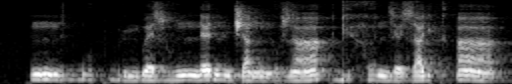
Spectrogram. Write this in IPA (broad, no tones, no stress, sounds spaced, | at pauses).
nː ə̤ d b o̤ k b y m b ɛ z o̤ nː ɛ d n d͡ʒ a nː o̤ z ã | ɡʲ ə̤ h ə̤ n z ɘ z a ɾʲ ɘ k ʔ ã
